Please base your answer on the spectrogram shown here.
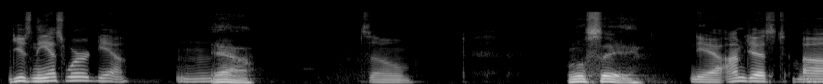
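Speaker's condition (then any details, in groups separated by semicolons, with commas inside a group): No condition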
